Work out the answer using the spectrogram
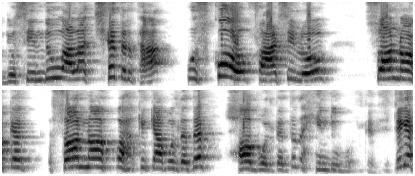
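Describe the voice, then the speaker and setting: A woman's voice: high-pitched, a bit bright. A woman teacher explaining a school lesson, asking questions and answering them herself with lots of repetition. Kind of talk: classroom lesson explaining to students.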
